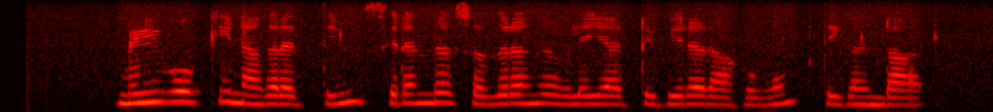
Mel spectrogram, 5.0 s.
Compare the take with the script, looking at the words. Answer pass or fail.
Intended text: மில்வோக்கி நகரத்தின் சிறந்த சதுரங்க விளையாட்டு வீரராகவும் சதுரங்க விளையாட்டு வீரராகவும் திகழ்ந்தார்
fail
